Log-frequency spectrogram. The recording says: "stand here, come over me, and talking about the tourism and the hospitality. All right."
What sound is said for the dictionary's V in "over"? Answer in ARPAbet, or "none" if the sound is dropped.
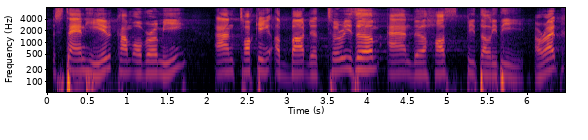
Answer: V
